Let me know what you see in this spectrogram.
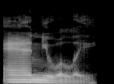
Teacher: This word has 4 syllables, and the stress is on that first syllable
